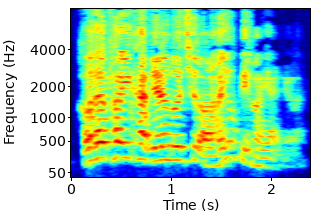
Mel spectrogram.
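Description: A man preaches in a storytelling way, slipping into the voices of the people in his tale and often asking his listeners for agreement. His voice sits a little higher than most men's. He is heard from some distance from the microphone. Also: racing. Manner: animated, acts out dialogue, frequent tag questions. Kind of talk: storytelling sermon.

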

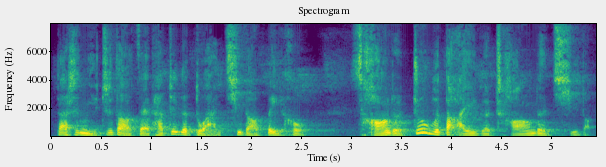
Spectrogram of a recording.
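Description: This preacher's voice sits on the low side and moves at a moderate pace, swinging with expression as he poses questions to his listeners. In a reverberant church hall, he reads from scripture and explains it in a warm, energetic sermon rhythm.

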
